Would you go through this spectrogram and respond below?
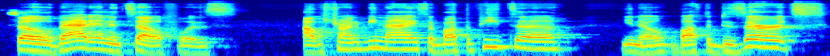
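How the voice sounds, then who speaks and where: A middle-aged woman with a fairly low voice hosts a relaxed talk show. She tells stories with lots of animation, acting out her side of the exchange in a pitched-up voice. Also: unhurried. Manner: animated storyteller, acts out quotes in a high voice. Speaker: host. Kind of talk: casual chat.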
